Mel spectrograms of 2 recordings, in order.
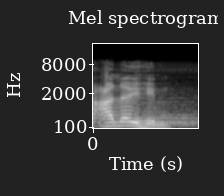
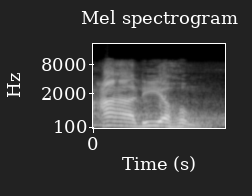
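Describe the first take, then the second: First: The word is read with a final 'him'. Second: The word is read with a final 'hum'. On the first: The speaker calls it wrong. "bukannya alaihim" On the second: The speaker calls it right. "Bacaannya aliyahum"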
